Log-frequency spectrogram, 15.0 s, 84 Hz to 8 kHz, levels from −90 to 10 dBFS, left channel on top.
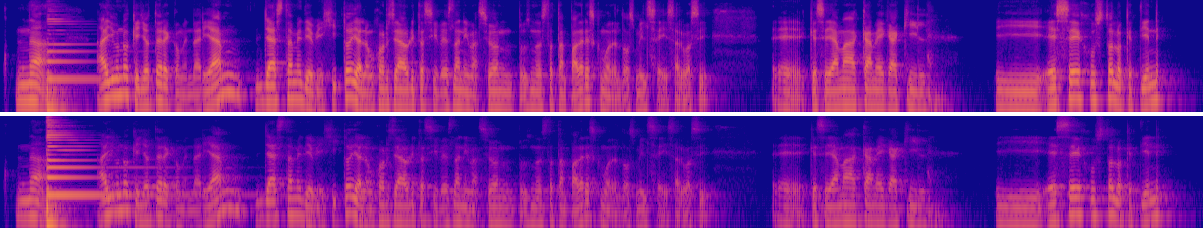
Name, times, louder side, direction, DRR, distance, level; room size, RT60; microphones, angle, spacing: voice 1, 0.2-0.7 1.2-9.1 9.7-11.7 12.4-14.5, left 7 dB, 70° left, 18 dB, 0.3 m, -33 dB
sound 1, 0.5-3.7, right 7 dB, 55° right, 0.3 m, -35 dB
12.5 x 5.3 x 3.6 m, 0.74 s
head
